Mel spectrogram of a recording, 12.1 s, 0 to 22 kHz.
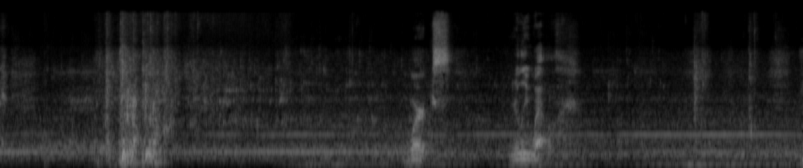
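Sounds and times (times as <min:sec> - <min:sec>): faint steady hum: 0:00.0 - 0:12.0
small toilet flushing: 0:00.0 - 0:12.0.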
